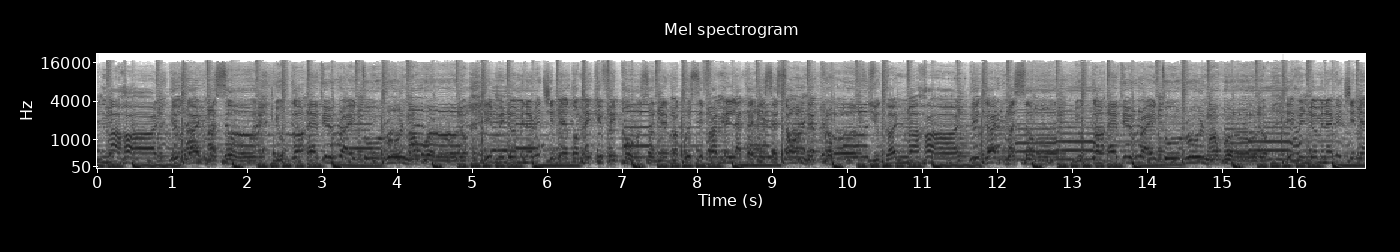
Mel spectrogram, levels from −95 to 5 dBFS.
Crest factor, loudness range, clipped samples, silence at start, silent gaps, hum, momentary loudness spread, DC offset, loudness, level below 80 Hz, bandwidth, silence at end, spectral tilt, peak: 8 dB; 1 LU; under 0.1%; 0 s; none; none; 2 LU; under 0.1%; -9 LUFS; -16 dBFS; 17.5 kHz; 0 s; -4.5 dB/octave; 0 dBFS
